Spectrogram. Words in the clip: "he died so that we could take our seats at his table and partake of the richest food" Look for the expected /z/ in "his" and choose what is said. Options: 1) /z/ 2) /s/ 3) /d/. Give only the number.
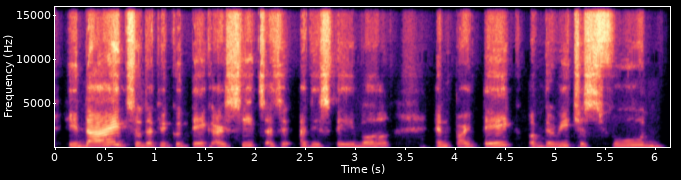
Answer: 2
